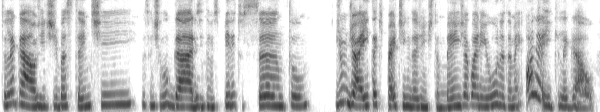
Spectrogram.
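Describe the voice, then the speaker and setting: This southern Brazilian webinar speaker, from Rio Grande do Sul, has a light Gaúcho accent and a high-leaning voice at normal speed, captured dry on a computer mic. Chatty and warm, she calls out to viewers by name during the live session.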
